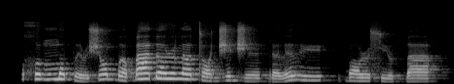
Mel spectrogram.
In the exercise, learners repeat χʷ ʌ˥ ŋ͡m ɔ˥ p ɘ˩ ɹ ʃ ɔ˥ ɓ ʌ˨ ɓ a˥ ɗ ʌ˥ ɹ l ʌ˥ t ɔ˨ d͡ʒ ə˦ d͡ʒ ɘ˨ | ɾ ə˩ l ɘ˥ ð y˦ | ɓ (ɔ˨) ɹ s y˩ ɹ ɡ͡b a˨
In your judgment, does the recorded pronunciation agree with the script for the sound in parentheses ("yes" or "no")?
yes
